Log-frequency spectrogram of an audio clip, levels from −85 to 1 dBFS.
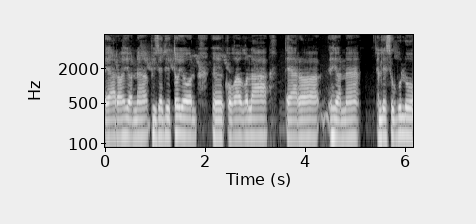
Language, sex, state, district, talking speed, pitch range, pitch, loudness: Chakma, male, Tripura, Unakoti, 135 wpm, 130-135 Hz, 130 Hz, -14 LUFS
